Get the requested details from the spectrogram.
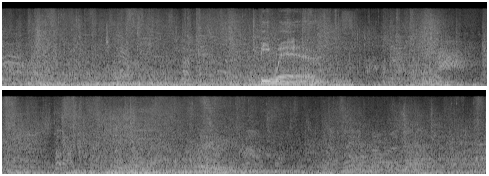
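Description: Spell effects and weapon hits crackle and clash throughout a game battle.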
